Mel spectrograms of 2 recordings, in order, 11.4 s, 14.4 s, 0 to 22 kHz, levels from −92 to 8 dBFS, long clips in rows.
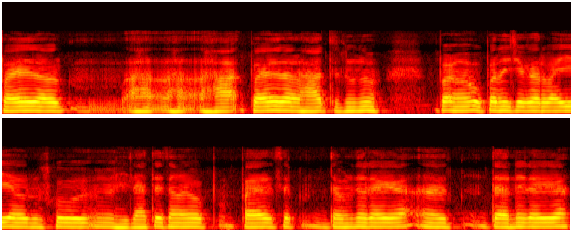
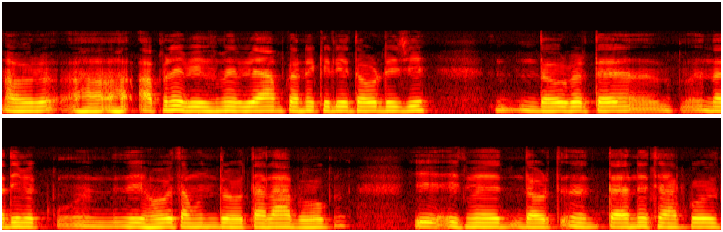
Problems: background sounds at intervals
